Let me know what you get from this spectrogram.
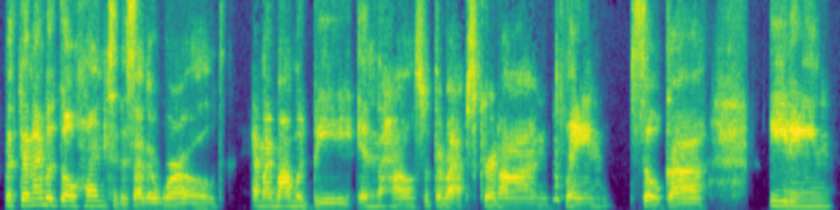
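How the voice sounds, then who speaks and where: Low-voiced woman from Trinidad, reflective. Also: fairly even intonation, measured pace. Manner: thoughtful, layered answers with frequent "you know". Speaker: podcast guest. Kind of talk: reflective conversational storytelling.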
